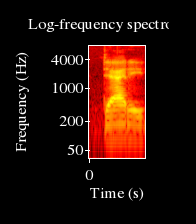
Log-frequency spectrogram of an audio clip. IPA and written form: ˈdæ.ɾi (daddy)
